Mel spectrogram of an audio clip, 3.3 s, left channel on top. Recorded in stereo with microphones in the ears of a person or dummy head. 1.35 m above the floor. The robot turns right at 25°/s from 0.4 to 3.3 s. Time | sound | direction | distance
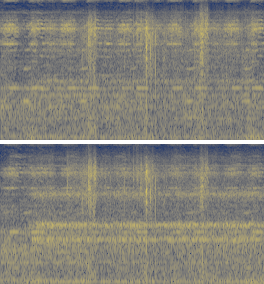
0.8 | footsteps | 20° right (ahead or behind) | ?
